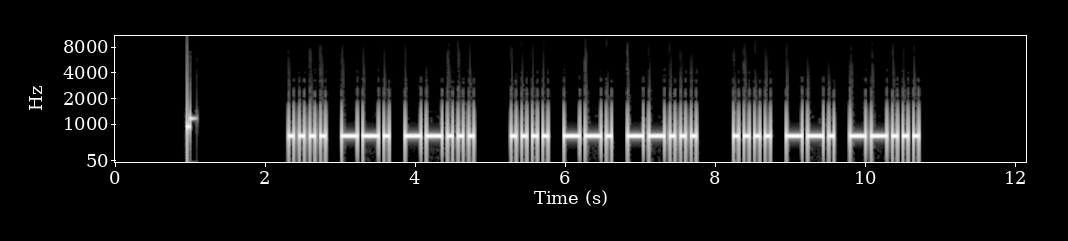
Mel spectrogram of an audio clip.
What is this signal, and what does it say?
Morse code, heard as a keyed tone, about 17 wpm, 700 Hz. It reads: HG7 HG7 HG7
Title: Callsign Prefixes for Top 25 DXCC - Repeated 3x - 17wpm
